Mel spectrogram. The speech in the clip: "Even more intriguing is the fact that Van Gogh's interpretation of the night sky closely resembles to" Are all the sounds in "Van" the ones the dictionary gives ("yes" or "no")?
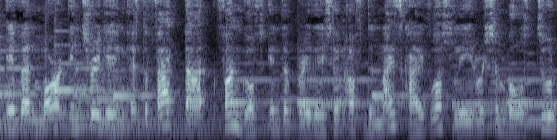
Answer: no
